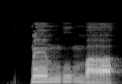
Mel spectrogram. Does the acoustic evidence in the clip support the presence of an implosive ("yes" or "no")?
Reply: no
